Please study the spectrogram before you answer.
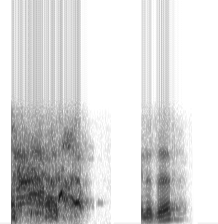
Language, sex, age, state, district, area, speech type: Tamil, male, 45-60, Tamil Nadu, Dharmapuri, rural, conversation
